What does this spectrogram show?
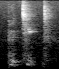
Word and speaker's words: petite: Barney all right and because I added that e I'm going to pronounce that last uh consonant right before it right so this was Petit this is petite right now do you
